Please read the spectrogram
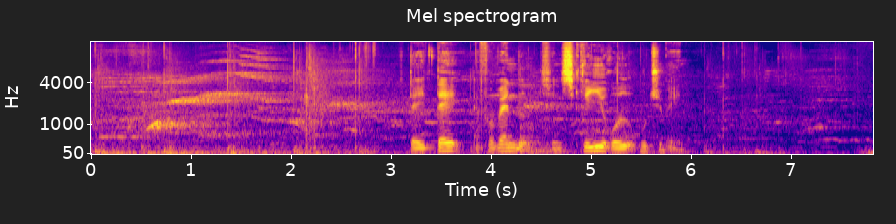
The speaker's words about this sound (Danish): Når man slår dørene op, hører man straks bolde af enhver slags hoppe på det blanke halvgulv. De urytmiske lyde overdøves indimellem af et råb fra fangelejen på den farverige forhindringsbane.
